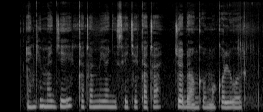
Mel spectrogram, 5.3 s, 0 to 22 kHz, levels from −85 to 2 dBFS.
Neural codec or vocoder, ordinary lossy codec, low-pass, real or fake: vocoder, 44.1 kHz, 128 mel bands every 512 samples, BigVGAN v2; none; none; fake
